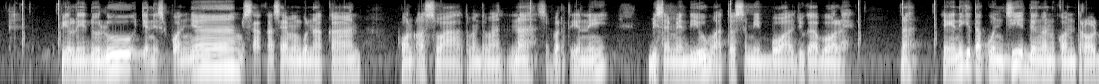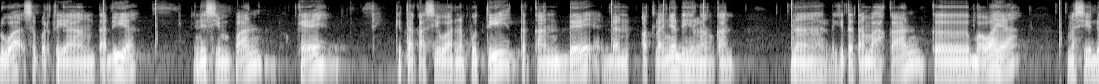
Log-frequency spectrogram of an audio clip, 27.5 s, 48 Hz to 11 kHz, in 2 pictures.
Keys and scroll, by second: 4.1-5.2 typing, 14.6 ctrl+2, 20.2 d, 26.5 t.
